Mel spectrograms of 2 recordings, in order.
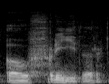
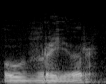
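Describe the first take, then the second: First: The consonant after the first vowel is an f. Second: The consonant after the first vowel is a v. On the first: "I say ofriður just because uh, o is a um, is a suffix" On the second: "depending on how you want to say it"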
